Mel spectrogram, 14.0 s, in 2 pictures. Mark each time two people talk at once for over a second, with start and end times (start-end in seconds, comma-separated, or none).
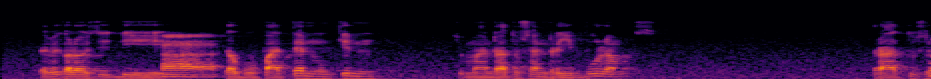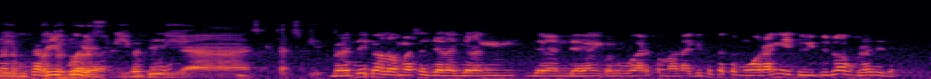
7.0-8.2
